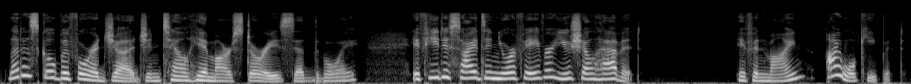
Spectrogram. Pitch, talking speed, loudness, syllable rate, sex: 225 Hz, 205 wpm, -17 LUFS, 5.2 syllables/s, female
